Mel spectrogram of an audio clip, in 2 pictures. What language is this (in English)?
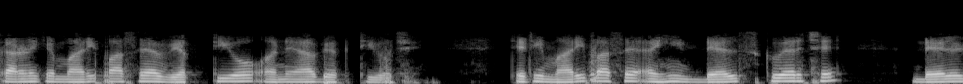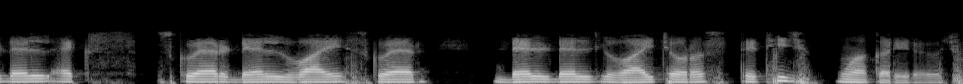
Gujarati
